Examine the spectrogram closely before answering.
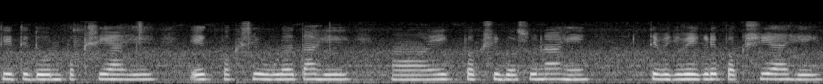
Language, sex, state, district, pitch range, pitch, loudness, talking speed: Marathi, female, Maharashtra, Washim, 230-240 Hz, 235 Hz, -15 LUFS, 125 wpm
